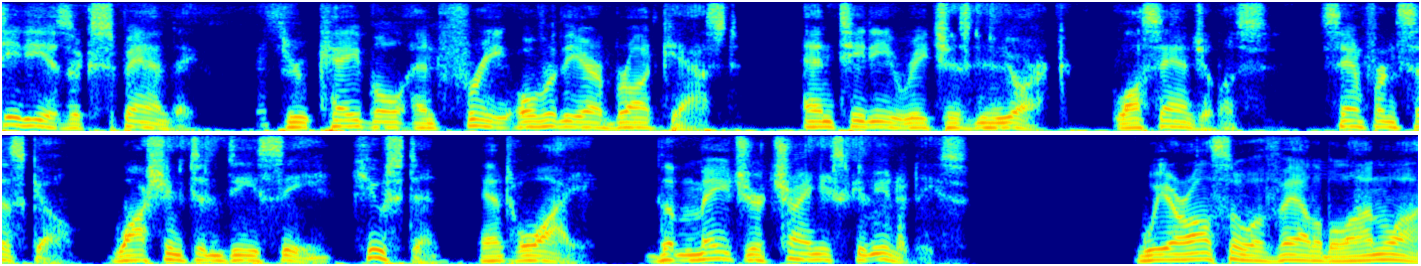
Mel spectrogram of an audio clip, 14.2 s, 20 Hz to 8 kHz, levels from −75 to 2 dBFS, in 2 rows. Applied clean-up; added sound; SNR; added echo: neural mask model Resemble Enhance denoiser.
